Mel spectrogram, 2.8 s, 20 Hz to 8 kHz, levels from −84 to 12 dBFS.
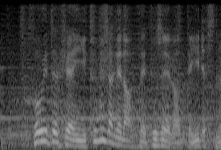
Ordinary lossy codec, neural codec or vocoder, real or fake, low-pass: none; codec, 16 kHz, 0.5 kbps, FunCodec, trained on Chinese and English, 25 frames a second; fake; 7.2 kHz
